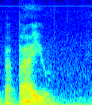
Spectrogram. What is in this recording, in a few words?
"papaya", Kibembe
